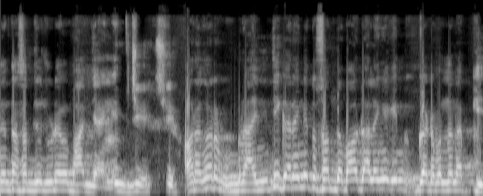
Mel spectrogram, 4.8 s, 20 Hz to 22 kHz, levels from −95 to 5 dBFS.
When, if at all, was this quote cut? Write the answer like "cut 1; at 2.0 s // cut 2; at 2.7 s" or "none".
none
